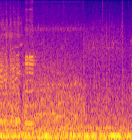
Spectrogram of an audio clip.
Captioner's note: horn honks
